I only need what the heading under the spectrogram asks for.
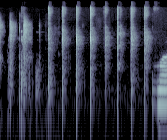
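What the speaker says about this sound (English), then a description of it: "let's all unmute, and so you can hear the applause" A single unmuted participant on an online poetry-reading call gives sharp, evenly paced claps close to the microphone, about a dozen in quick succession, before a voice starts speaking.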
